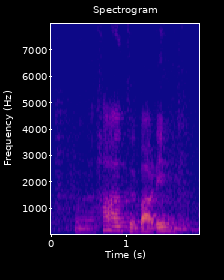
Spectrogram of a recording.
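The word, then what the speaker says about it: הדברים: 히브리 성경에 보면 하드바림 이렇게 발음하는데 그 말씀들 이런 뜻이라고 그래요.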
